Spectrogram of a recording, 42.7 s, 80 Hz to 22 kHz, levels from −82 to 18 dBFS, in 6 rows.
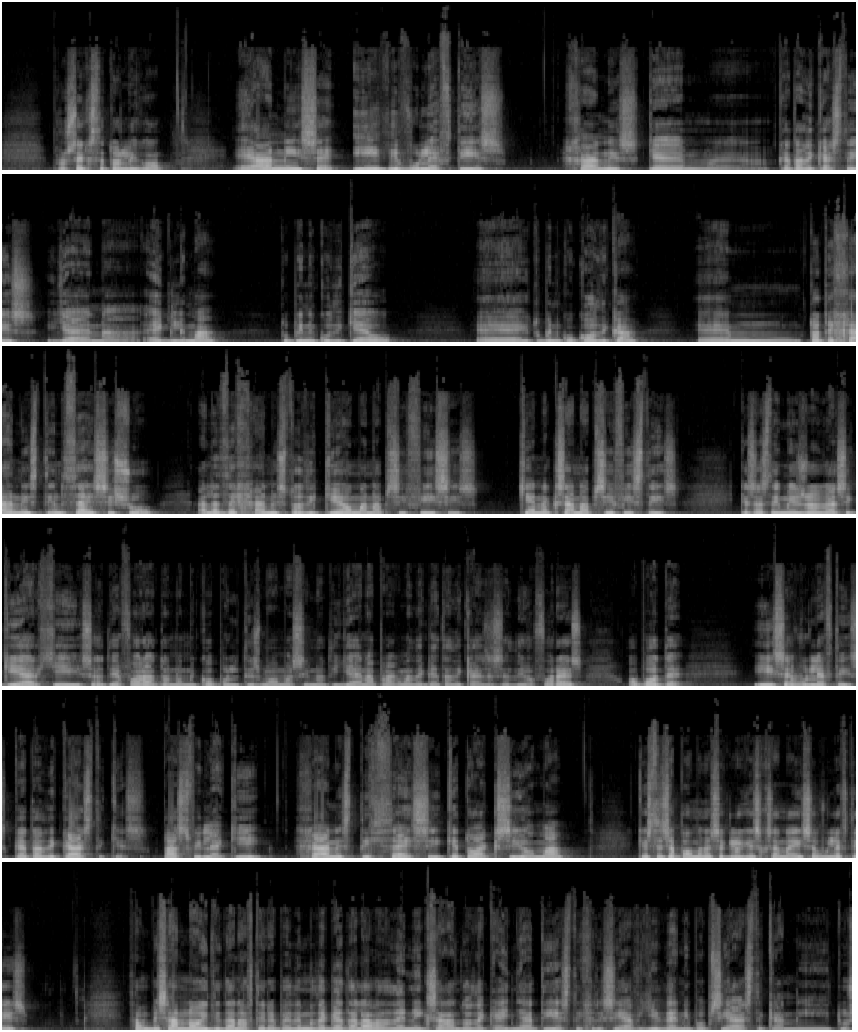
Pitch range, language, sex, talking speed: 95-140 Hz, Greek, male, 145 wpm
